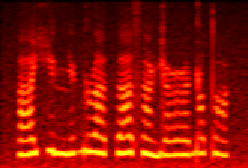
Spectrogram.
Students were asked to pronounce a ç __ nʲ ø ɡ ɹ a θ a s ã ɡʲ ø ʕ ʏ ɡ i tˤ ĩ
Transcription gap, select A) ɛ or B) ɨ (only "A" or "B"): B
